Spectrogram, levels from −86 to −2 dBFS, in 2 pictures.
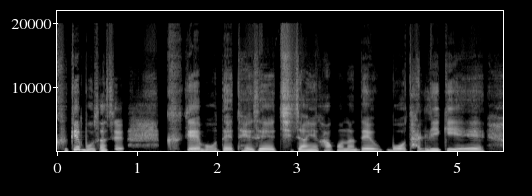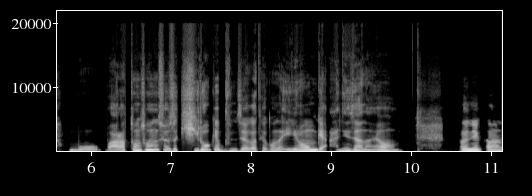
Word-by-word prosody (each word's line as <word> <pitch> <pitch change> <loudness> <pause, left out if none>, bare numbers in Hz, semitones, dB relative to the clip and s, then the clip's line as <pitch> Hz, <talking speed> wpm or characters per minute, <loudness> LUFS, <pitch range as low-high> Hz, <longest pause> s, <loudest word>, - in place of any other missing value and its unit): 그게 360 - 0
뭐 190 - -7
사실 245 - -3 0.5
크게 - - 0
뭐 200 -2 -8
내 180 -1 -2
대세에 185 +2 -2
지장이 200 +2 -1
가거나 160 +2 -6
내 165 0 +1 0.2
뭐 170 -4 -3
달리기에 170 -3 -3 0.4
뭐 155 -1 -4
마라톤 195 +8 +3
선수에서 290 -1 +3
기록에 290 - +3
문제가 170 +5 -1
되거나 165 -1 -4
이런 215 +10 +5
게 240 -2 +5
아니잖아요. 180 - 0 0.7
그러니까 250 -2 +5
185 Hz, 285 characters per minute, -28 LUFS, 165-230 Hz, 0.7 s, 이런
